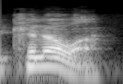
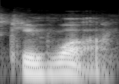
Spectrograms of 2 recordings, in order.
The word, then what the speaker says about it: quinoa: at that word and I see Canoa but now thanks to actually the continue cast with the boys from continue um I Heard the correct pronunciation and it's quinoa and I feel like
